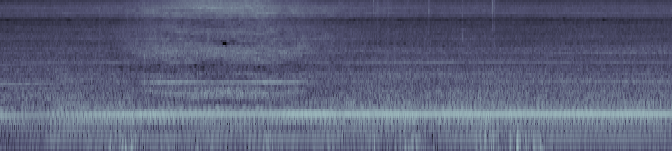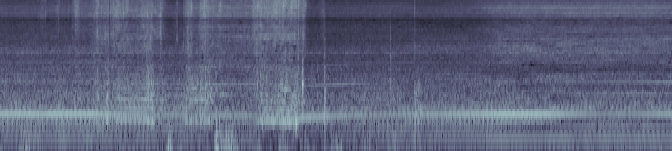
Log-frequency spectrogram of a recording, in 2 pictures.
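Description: A garden shredder motor hums steadily.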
